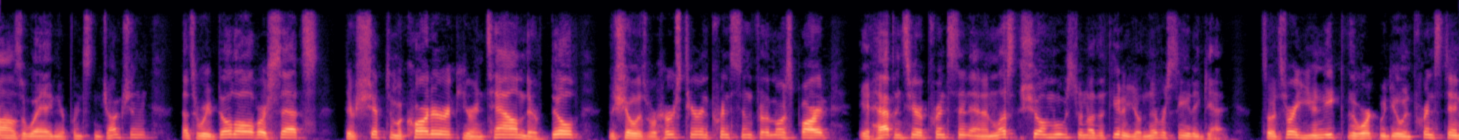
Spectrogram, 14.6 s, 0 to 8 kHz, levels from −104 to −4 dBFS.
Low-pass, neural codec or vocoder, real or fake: 7.2 kHz; codec, 16 kHz, 2 kbps, FreqCodec, larger model; fake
